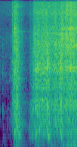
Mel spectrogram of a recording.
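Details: Honda Beat FI scooter that wouldn't crank, after battery reconnected with terminals tightened and fuel pump humming: short crank catches at once, settles into quick even idle, no stumble. Normal start and idle.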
